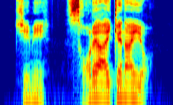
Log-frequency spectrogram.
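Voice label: male; 君、それはいけないよ; パワフル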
